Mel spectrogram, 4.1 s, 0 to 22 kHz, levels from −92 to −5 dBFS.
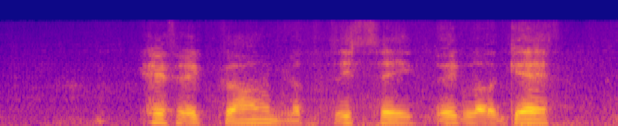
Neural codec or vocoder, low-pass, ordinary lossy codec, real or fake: codec, 16 kHz in and 24 kHz out, 0.6 kbps, FocalCodec, streaming, 2048 codes; 10.8 kHz; AAC, 48 kbps; fake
